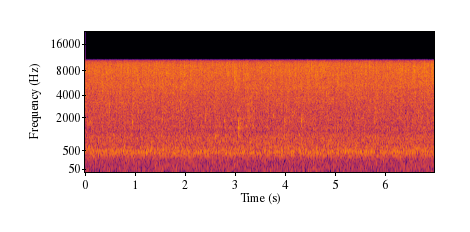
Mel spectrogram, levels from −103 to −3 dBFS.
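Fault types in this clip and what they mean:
4-bit ADPCM compression: each sample was coded as a coarse 4-bit step from a running prediction, so a gritty hiss rides on every loud moment and tracks its level, while nothing above 10.6 kHz survives, which fits a stream near 89 kbps.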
